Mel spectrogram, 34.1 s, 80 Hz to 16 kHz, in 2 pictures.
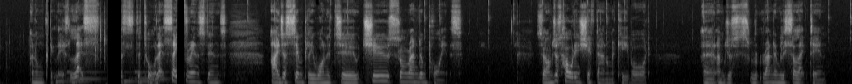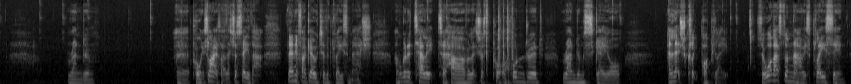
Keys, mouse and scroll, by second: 0.1 ctrl+z, 2.0 space, 4.0 click, 8.4 shift+click, 9.0 shift+click, 11.7 shift+click, 12.3 shift+click, 15.3 shift+click, 15.9 shift+click, 16.5 shift+click, 17.2 shift+click, 18.7 shift+click, 23.5 click, 26.6 KP_1, 26.9 KP_0, 29.3 click.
